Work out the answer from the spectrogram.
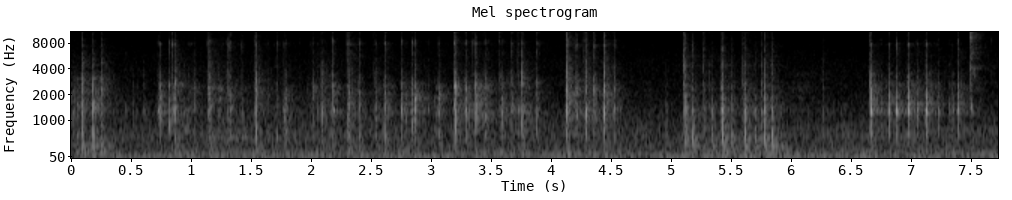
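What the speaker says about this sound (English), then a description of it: "I had been wanting what I can only describe as a clicky clacky keyboard for a while" Fast typing on a new clicky mechanical computer keyboard, close and crisp, with bursts of rapid keystrokes separated by short pauses and no voices.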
